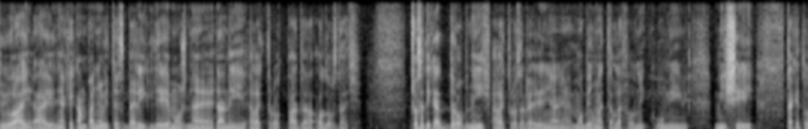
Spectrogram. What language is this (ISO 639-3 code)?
slk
